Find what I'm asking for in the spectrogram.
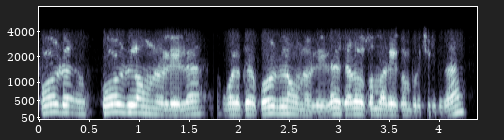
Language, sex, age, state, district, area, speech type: Tamil, male, 60+, Tamil Nadu, Virudhunagar, rural, conversation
